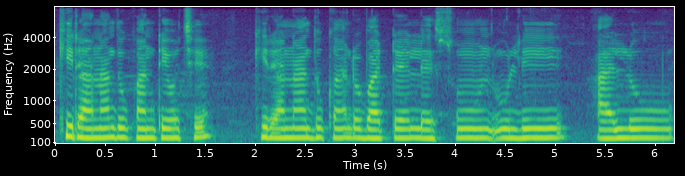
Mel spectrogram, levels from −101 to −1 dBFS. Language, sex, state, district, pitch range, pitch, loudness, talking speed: Odia, female, Odisha, Sambalpur, 195-200 Hz, 195 Hz, -16 LUFS, 105 wpm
